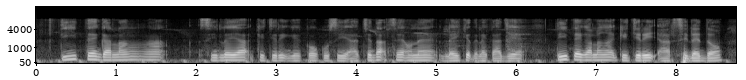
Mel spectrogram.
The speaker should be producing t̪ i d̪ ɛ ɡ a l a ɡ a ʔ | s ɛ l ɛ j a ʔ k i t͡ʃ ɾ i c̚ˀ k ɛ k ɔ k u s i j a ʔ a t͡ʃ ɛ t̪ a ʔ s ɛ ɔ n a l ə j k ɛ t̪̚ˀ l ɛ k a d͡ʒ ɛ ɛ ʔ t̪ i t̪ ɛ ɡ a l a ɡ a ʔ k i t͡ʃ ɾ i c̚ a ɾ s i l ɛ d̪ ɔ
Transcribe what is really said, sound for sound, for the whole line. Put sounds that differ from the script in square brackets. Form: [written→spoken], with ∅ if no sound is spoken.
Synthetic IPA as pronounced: t̪ i [d̪→t̪] ɛ ɡ a l a [ɡ→ŋ] a ʔ | s [ɛ→i] l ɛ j a ʔ k i t͡ʃ ɾ i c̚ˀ [k→ɡ] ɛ k ɔ k u s i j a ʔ a t͡ʃ ɛ [t̪→d̪] a ʔ s ɛ ɔ n [a→ɛ] l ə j k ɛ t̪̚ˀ l ɛ k a d͡ʒ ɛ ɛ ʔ t̪ i t̪ ɛ ɡ a l a [ɡ→ŋ] a ʔ k i t͡ʃ ɾ i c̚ a ɾ s i l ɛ d̪ ɔ

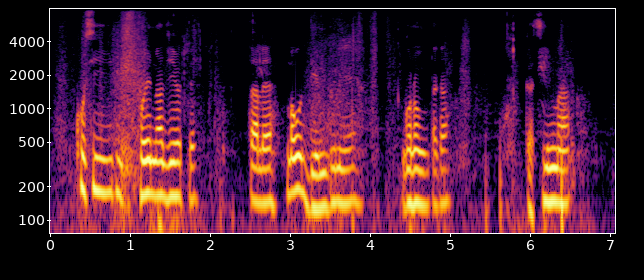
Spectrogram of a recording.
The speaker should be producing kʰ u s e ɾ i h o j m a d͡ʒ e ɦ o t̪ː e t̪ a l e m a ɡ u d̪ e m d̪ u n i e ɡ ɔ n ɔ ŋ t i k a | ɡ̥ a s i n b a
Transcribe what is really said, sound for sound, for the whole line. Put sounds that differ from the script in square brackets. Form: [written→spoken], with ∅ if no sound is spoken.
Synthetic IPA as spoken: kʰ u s [e→i] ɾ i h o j [m→n] a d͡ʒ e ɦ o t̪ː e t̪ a l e m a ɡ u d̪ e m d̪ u n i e ɡ ɔ n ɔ ŋ t [i→a] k a | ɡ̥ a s i n [b→m] a

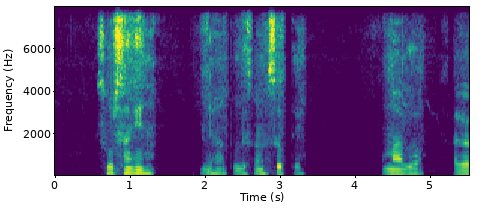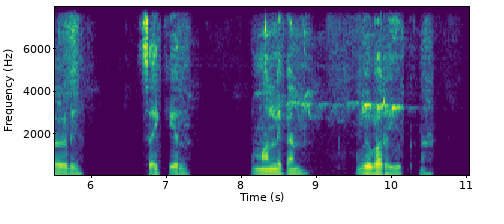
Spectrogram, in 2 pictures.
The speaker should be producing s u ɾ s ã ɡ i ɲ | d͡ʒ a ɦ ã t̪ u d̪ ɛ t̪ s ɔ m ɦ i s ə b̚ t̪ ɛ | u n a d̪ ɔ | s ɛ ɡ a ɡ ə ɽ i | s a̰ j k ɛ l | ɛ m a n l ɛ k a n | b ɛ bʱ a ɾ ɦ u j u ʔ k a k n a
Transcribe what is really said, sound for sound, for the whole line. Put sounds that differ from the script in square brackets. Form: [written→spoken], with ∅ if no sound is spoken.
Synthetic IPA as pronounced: s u ɾ s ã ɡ i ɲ | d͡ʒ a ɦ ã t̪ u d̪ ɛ [t̪→∅] s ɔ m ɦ i s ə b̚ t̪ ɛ | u n a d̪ ɔ | s [ɛ→a] ɡ a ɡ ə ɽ i | s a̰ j k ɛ l | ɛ m a n l ɛ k a n | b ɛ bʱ a ɾ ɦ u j u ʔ k a [k→∅] n a

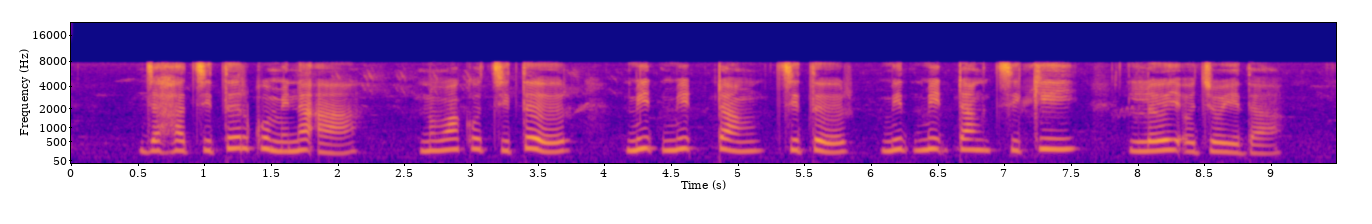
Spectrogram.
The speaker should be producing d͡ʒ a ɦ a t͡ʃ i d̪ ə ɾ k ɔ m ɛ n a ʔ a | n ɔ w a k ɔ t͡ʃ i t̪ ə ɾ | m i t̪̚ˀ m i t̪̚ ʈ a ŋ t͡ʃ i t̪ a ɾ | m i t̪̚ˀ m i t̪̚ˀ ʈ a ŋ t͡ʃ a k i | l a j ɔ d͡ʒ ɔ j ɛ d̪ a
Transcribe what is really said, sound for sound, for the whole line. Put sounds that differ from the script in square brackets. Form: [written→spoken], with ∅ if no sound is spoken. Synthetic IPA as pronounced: d͡ʒ a ɦ a t͡ʃ i [d̪→t̪] ə ɾ k ɔ m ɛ n a ʔ a | n ɔ w a k ɔ t͡ʃ i t̪ ə ɾ | m i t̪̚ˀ m i t̪̚ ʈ a ŋ t͡ʃ i t̪ [a→ə] ɾ | m i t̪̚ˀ m i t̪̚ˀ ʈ a ŋ t͡ʃ [a→i] k i | l [a→ə] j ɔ d͡ʒ ɔ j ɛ d̪ a

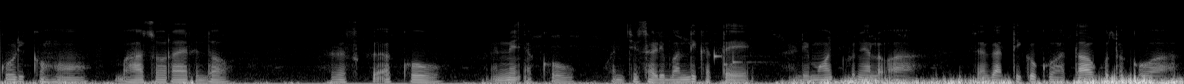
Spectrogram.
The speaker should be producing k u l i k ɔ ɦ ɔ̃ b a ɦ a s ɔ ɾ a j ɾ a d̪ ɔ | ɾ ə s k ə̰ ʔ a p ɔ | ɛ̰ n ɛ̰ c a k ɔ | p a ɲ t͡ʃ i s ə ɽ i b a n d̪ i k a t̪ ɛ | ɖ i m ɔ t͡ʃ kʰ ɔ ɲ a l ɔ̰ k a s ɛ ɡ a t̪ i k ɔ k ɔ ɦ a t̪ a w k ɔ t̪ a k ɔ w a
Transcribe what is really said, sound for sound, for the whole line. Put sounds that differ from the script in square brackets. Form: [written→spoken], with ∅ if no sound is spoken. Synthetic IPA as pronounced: k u [l→ɽ] i k ɔ ɦ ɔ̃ b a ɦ a s ɔ ɾ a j ɾ [a→ɛ] d̪ ɔ | ɾ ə s k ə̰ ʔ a [p→k] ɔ | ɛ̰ n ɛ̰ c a k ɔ | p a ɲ t͡ʃ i s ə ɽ i b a n d̪ i k a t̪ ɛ | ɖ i m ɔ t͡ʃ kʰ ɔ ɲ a l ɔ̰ [k→ʔ] a s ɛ ɡ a t̪ i k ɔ k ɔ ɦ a t̪ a w k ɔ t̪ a k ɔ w a

